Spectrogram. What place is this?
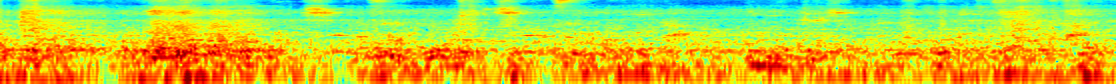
on a subway train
